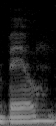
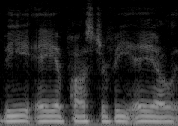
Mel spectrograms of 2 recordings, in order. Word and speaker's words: Baal: Lord is Greek for Baal, Baal, exactly like that, which is exactly how it's spelled here, and caused their sons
